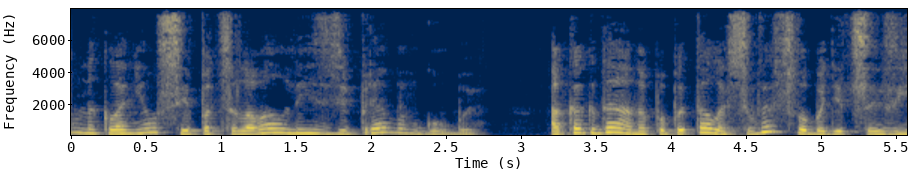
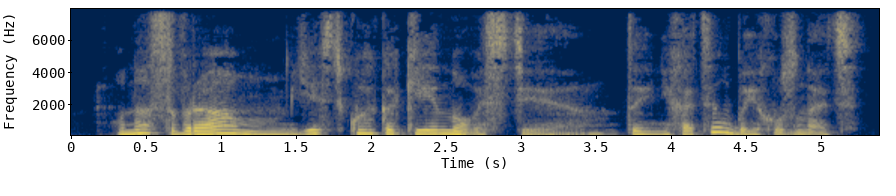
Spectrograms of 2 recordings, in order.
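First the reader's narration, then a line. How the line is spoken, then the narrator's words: Quiet. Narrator (Russian): тихо сказала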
